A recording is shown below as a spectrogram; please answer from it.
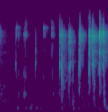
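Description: Computer keyboard typing: a run of separate key clicks, sparse and faint at first, then louder and quicker in the second half.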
